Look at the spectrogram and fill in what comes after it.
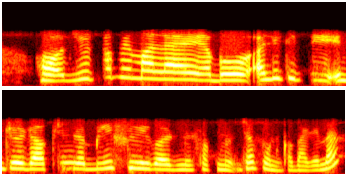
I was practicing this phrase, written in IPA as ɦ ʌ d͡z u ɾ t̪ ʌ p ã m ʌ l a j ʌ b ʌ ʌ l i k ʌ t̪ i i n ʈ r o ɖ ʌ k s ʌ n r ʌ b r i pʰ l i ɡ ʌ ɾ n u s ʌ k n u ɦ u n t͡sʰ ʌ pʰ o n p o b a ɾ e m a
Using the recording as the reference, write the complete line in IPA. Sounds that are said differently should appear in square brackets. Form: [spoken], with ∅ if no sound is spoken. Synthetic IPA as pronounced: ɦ ʌ d͡z u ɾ t̪ ʌ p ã m ʌ l a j ʌ b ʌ ʌ l i k ʌ t̪ i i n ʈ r o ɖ ʌ k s ʌ n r ʌ b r i pʰ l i ɡ ʌ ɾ n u s ʌ k n u ɦ u n t͡sʰ ʌ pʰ o n [k] o b a ɾ e m a

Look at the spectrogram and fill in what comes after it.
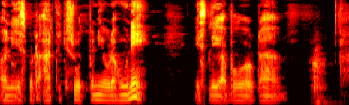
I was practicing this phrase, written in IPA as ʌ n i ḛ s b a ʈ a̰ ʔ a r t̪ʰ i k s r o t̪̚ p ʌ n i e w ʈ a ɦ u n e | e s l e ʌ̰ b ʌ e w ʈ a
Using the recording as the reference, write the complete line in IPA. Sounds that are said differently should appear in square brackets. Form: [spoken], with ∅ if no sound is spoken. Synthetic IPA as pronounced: ʌ n i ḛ s b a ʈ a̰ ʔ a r t̪ʰ i k s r o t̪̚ p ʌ n i e w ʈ a ɦ u n e | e s l e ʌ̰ b ʌ e w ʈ a

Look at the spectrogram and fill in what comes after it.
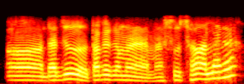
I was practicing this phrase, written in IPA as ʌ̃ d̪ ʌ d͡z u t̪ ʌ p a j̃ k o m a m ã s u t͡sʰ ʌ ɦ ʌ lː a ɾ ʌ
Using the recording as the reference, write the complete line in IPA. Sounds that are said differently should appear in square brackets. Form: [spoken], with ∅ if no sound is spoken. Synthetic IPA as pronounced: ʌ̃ d̪ [a] d͡z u t̪ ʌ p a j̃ k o m a m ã s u t͡sʰ ʌ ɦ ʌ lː a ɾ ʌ

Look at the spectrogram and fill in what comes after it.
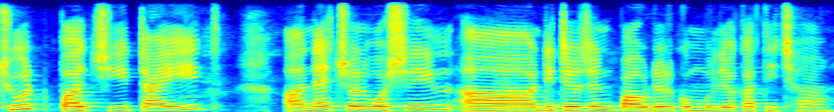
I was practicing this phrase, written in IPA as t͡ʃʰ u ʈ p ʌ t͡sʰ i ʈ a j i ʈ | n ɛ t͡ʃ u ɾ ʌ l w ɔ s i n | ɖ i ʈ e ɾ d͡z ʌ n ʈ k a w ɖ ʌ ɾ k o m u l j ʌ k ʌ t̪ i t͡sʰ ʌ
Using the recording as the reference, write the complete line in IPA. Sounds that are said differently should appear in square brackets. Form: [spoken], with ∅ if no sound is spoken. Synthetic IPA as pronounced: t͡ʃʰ u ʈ p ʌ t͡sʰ i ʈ a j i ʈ | n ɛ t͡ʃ u ɾ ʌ l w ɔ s i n | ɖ i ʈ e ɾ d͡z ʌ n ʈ [p] a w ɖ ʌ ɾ k o m u l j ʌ k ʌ t̪ i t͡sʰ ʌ

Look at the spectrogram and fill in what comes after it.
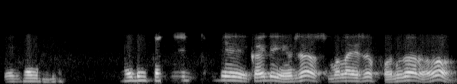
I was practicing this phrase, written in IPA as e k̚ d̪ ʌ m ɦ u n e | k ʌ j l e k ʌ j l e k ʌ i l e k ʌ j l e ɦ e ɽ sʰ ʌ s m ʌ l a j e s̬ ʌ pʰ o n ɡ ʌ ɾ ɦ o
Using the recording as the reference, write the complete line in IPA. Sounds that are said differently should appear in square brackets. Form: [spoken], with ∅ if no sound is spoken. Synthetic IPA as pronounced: e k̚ d̪ ʌ m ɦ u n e | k ʌ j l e k ʌ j l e k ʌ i l e k ʌ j l e ɦ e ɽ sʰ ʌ s m ʌ l a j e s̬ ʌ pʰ o n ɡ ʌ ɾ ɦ o

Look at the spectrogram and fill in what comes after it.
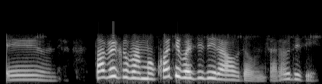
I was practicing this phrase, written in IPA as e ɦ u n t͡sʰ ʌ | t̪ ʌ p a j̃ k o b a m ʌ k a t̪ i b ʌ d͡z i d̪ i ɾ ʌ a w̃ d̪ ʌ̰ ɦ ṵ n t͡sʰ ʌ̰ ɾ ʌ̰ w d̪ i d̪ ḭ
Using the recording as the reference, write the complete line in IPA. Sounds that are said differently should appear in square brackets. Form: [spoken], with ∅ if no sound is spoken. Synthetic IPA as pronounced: e ɦ u n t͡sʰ ʌ | t̪ ʌ p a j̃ k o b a m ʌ k [ʌ] t̪ i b ʌ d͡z i d̪ i ɾ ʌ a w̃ d̪ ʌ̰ ɦ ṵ n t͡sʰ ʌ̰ ɾ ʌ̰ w d̪ i d̪ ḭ

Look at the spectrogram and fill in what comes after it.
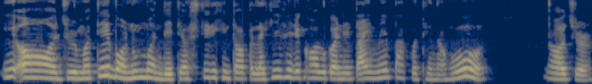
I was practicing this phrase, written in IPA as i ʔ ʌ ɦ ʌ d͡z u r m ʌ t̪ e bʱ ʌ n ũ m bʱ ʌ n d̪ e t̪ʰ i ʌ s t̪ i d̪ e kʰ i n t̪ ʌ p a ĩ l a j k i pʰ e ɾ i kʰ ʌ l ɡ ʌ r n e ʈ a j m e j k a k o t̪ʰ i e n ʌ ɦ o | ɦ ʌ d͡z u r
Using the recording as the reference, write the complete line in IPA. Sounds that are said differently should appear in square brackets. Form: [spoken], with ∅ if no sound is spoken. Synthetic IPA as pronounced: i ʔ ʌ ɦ ʌ d͡z u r m ʌ t̪ e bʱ ʌ n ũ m bʱ ʌ n d̪ e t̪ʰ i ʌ s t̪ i d̪ e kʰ i n t̪ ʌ p a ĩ l a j k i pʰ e ɾ i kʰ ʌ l ɡ ʌ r n e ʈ a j m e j [p] a k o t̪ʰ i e n ʌ ɦ o | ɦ ʌ d͡z u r

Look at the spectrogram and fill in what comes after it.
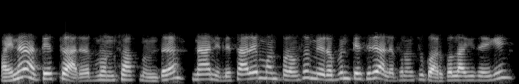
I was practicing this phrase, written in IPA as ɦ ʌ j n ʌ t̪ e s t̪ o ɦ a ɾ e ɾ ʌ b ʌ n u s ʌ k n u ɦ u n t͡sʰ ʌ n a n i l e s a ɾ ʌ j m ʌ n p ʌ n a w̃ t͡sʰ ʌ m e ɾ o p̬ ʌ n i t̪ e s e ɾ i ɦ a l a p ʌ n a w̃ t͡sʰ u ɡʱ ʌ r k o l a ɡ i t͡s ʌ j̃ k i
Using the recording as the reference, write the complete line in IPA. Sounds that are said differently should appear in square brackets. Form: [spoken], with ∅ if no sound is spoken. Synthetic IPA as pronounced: ɦ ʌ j n ʌ t̪ e s t̪ o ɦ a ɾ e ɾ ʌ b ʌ n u s ʌ k n u ɦ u n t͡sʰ ʌ n a n i l e s a ɾ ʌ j m ʌ n p ʌ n a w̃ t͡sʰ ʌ m e ɾ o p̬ ʌ n i t̪ e s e ɾ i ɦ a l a p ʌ n a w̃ t͡sʰ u ɡʱ ʌ r k o l a ɡ i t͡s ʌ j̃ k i

